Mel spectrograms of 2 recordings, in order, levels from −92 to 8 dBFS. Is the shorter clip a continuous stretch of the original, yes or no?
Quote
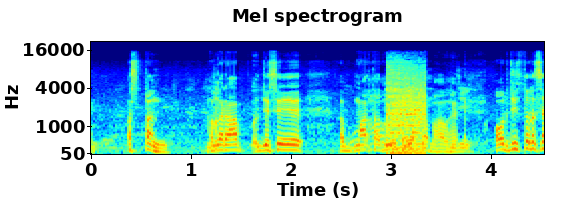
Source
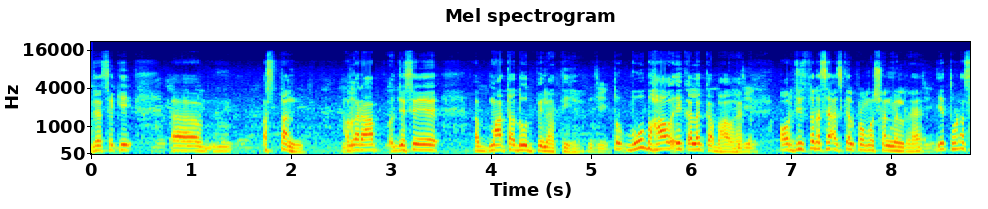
no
